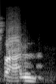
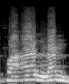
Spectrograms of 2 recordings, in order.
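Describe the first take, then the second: First: ফাআলনা said short and easy, lam closed straight onto na; সহজ উচ্চারণ. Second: ফাআলান slow and drawn out, every syllable voweled separately; আলাদা করে উচ্চারণ. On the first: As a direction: say ফাআলনা softly, with no vowel on the lam. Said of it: "আর এটা কত সহজ". (ফাআলনা সহজে, লাম সাকিন করে) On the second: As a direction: say ফাআলান laboriously, each letter with its own vowel. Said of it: "কে রে বলতে হবে". (ফাআলান ধীরে টেনে, প্রতিটি হরফ আলাদা করে) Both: Shown as a demonstration.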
